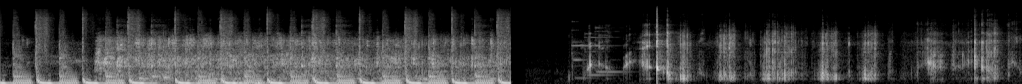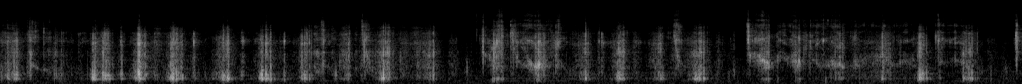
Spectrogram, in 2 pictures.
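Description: Electronic dance music with a steady beat for about five seconds, cutting off suddenly. After a brief silence comes irregular, sharp, close-up crunching and chewing as a person bites into hard frozen pink balls of ice.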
